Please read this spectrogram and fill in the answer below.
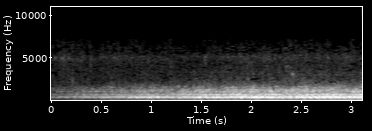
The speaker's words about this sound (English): The prison truck was driving along the road.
